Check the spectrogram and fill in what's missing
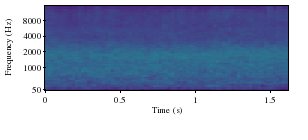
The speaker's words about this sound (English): This would be a really good time for all of you to clap, okay? That's right.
